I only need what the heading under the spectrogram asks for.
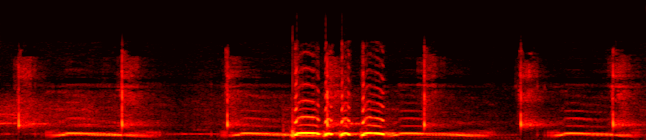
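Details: Perkutut, the zebra dove, singing as a lure for silent doves: drawn-out hollow coos alternating with a quick rattling burst of clipped notes midway, steady background rumble.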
